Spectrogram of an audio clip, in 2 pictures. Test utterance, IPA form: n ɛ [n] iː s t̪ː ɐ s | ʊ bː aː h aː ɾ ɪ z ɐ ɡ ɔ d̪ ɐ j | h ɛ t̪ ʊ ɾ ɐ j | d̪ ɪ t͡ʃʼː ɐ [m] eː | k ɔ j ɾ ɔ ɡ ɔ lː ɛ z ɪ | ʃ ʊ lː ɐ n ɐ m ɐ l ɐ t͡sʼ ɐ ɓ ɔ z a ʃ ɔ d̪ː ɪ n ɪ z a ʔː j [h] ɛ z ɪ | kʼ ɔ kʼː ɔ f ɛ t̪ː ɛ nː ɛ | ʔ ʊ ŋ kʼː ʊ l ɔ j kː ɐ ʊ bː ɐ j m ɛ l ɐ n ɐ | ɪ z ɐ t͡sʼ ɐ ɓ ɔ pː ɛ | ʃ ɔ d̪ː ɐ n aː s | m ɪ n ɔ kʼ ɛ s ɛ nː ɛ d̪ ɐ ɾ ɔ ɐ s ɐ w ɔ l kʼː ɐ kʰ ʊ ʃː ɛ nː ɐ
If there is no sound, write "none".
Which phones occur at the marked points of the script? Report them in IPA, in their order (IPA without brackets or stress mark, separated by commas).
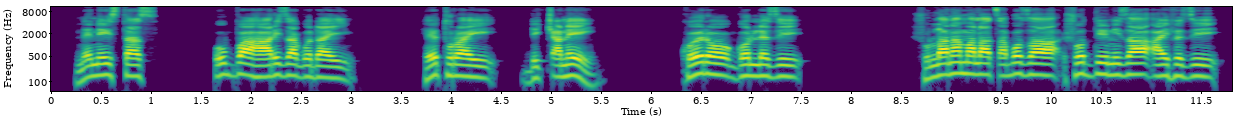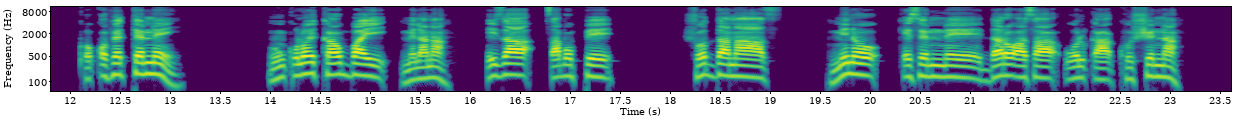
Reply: n, n, f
